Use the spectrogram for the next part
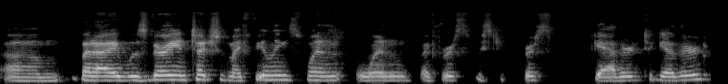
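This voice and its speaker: A person sharing in a support group, reading aloud from written notes in a hesitant, halting way with many fillers. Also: medium pitch, level tone, creaky.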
